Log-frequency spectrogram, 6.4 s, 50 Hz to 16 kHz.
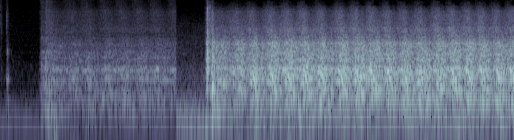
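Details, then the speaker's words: Audi A7 3.0 TDI with newly fitted brand-new engine, first turnover in neutral with a fuse pulled so no fuel: steady even starter cranking about 2.5 turns a second, no firing. "I hate that noise um no fuel should turn over oils in car let's do it"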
